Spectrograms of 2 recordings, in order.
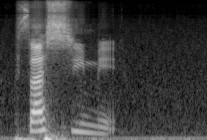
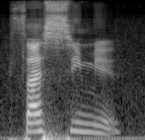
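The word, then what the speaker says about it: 刺身: если Рыба свежая а обращаем внимание на то как произносится слог ши да сашими сашими На этой картинке вы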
